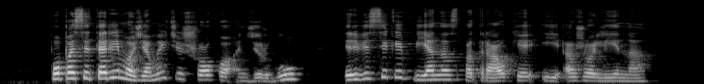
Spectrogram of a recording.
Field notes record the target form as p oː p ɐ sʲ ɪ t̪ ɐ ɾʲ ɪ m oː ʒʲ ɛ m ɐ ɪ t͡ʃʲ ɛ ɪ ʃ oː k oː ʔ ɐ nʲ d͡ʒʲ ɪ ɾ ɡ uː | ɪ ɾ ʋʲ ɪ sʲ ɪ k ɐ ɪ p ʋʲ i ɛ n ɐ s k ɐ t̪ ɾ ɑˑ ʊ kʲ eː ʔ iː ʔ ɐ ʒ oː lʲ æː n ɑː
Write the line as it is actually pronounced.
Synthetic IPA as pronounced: p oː p ɐ sʲ ɪ t̪ ɐ ɾʲ ɪ m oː ʒʲ ɛ m ɐ ɪ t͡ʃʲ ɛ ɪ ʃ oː k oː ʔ ɐ nʲ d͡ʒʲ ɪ ɾ ɡ uː | ɪ ɾ ʋʲ ɪ sʲ ɪ k ɐ ɪ p ʋʲ i ɛ n ɐ s p ɐ t̪ ɾ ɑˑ ʊ kʲ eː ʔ iː ʔ ɐ ʒ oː lʲ iː n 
